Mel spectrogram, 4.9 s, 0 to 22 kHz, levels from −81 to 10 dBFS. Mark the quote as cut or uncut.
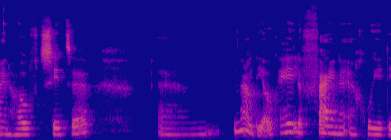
cut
